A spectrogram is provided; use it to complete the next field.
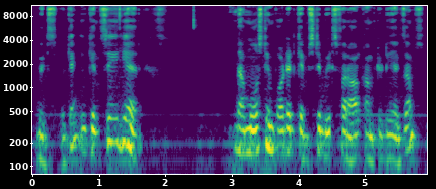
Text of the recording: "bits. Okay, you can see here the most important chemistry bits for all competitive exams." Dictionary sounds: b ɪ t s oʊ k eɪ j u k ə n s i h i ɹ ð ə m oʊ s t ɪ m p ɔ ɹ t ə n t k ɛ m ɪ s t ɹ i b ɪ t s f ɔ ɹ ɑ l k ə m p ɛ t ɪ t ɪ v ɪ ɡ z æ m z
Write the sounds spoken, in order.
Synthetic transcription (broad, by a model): b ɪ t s oʊ k eɪ j u k ə n s i h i ɹ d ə m oʊ s t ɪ m p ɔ ɹ t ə n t k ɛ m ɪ s t i b ɪ t s f ɔ ɹ ɑ l k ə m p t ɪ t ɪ ɪ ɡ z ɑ m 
